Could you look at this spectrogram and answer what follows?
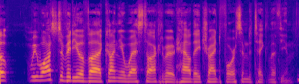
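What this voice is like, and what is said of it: Usual voice. Nothing is said of it.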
